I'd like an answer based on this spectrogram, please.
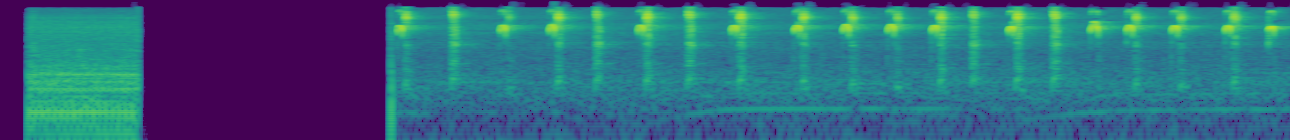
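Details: Squirrel giving a fast series of sharp, clicking chucks, about three per second, after a short burst of low rumbling noise and a pause.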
